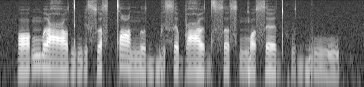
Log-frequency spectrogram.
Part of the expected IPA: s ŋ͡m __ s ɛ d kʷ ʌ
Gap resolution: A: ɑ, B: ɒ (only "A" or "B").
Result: B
